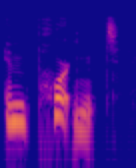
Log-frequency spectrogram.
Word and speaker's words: important: Let's see this in action with the word important. The main stress slams down on that middle syllable. Important. And notice what happens to that final syllable, tant. It becomes weak. It kind of fades away.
